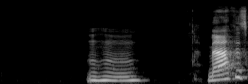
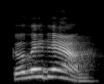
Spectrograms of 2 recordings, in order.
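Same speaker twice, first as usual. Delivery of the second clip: high-pitched raised command; yelling to dog; 8 semitones higher, 4 dB louder, slower than usual. Real, not acted. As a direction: send the dog off with a high holler. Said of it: "He can't, I'm yelling".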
